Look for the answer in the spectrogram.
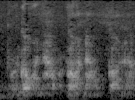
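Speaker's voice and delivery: retold urgent murmur. James insisting quietly to leave.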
